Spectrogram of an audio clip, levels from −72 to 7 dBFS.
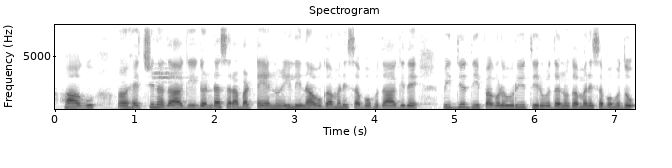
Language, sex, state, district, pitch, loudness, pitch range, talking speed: Kannada, female, Karnataka, Chamarajanagar, 200 Hz, -24 LUFS, 195-215 Hz, 90 wpm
